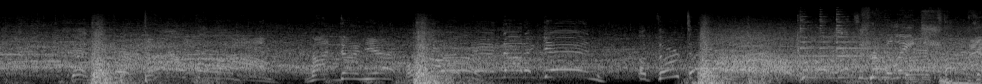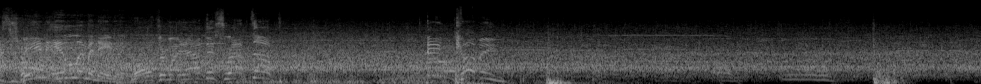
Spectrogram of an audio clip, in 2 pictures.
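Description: Heavy thuds ring out as bodies slam onto a wrestling ring.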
